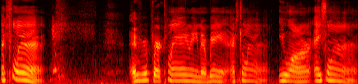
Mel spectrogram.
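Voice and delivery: mechanical robot voice. Imitating a man from a clip, mocking him: imitating a robotic voice. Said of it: "He sounds like a robot".

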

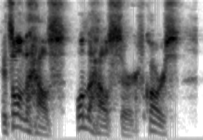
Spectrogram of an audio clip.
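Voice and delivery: put-on speaking with an Irish accent. A character refilling a customer's glass speaks in an irish accent. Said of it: "you really hear the Irish accent".

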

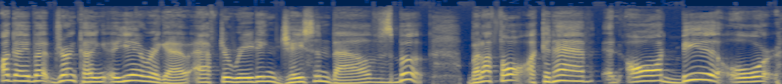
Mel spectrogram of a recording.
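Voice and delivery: really bad fake British accent. Quoting what a woman said to her, in a really bad accent. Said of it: "That's a really bad accent".

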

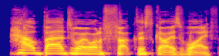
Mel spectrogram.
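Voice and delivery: ordinary delivery

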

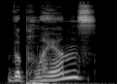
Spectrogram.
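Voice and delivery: gasped out, short of breath. Narrator reads the man in the corner speaking up in a gasping voice. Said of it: "came in a gasping voice".

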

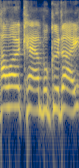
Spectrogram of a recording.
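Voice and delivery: put-on Australian accent. Greeting a person in australia: put-on aussie accent. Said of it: "Sorry about the Aussie accent".

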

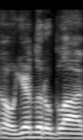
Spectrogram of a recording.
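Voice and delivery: ordinary delivery

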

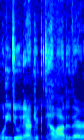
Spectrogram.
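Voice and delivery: normal talking voice

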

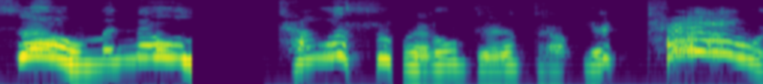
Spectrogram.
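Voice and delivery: irritated, exasperated tone. Voicing Caleb asking Manola about her town: sounding angry. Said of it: "Why so angry?".

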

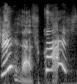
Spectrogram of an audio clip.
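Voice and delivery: overdone, shrill scream, very high. Retelling how the younger witch in the film delivered her line: imitating a witch screaming. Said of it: "screaming her line".

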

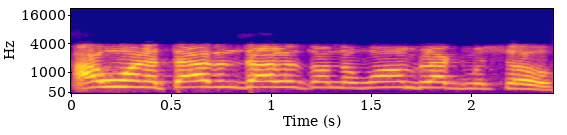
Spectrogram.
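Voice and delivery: yelling as loud as possible, full volume. Asked to yell a soundbite line: yelling as loud as possible. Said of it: "yell out as loud as you can".

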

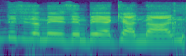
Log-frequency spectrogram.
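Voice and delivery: loud, high put-on Jamaican accent, bacon said "beer can". Showing off the one accent they can do: Jamaican accent. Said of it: "That's my one accent".

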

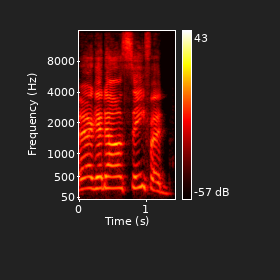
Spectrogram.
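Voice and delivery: loud, drawn-out London gangster voice. Joking about Seaford from London gangster films: Guy Ritchie impression. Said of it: "That's my Guy Ritchie impression".

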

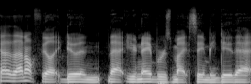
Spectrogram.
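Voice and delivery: normal talking voice

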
